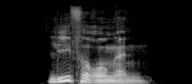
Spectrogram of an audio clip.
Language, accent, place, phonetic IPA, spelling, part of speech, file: German, Germany, Berlin, [ˈliːfəʁʊŋən], Lieferungen, noun, De-Lieferungen.ogg
- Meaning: plural of Lieferung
